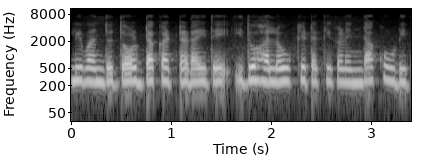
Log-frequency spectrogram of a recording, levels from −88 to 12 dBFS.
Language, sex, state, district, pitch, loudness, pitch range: Kannada, female, Karnataka, Bidar, 245 Hz, -17 LUFS, 230-255 Hz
